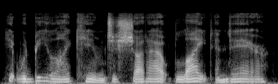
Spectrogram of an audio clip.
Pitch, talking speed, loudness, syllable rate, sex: 120 Hz, 235 wpm, -17 LUFS, 4.2 syllables/s, female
